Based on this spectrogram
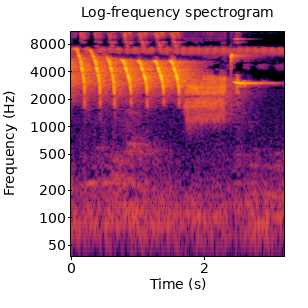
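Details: Canary chirping cuit-cuit in a song used to train silent birds to sing again: seven loud descending chirps about a third of a second apart, then a soft buzzy passage and a sustained high whistle.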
